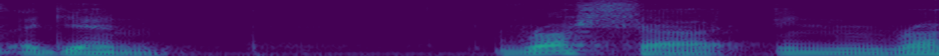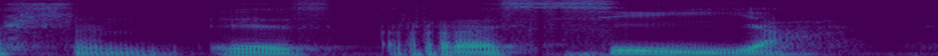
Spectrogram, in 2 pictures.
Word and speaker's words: Россия: And again, Russia in Russian is Россия. Россия. So ya is placed at the end of the word and is pronounced as ya as well.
